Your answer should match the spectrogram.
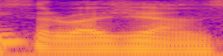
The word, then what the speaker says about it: Azerbaiyán: Azerbaiyán, sí.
